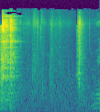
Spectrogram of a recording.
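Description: Steel angle iron clanking and scraping as it is handled and bent up at its grinder-cut slots: a sharp metallic clank at the start that fades within about half a second, then a short metallic clink about one and a half seconds in.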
